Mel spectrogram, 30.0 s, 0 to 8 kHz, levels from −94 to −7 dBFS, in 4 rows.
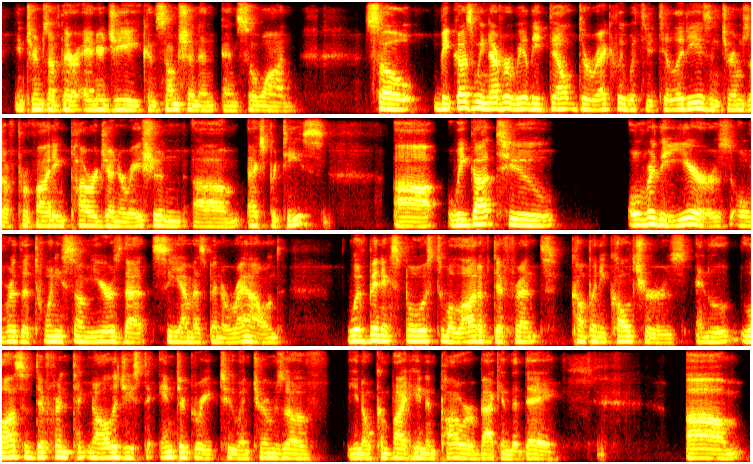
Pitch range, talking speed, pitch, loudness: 120-145 Hz, 145 wpm, 130 Hz, -19 LUFS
